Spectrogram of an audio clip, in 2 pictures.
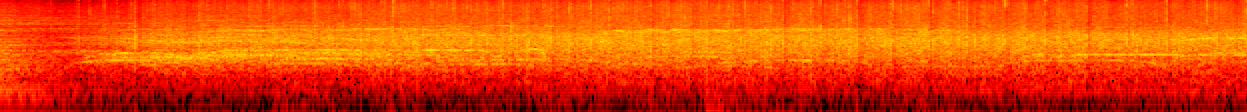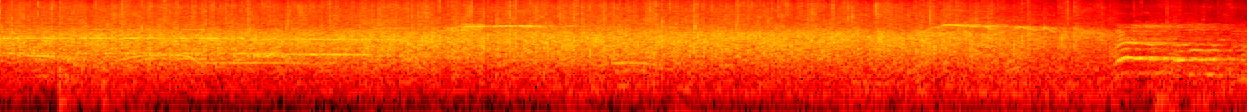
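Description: Audience applauding and cheering, with shouts and whoops over the clapping, just after the brass music cuts off at the very start.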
